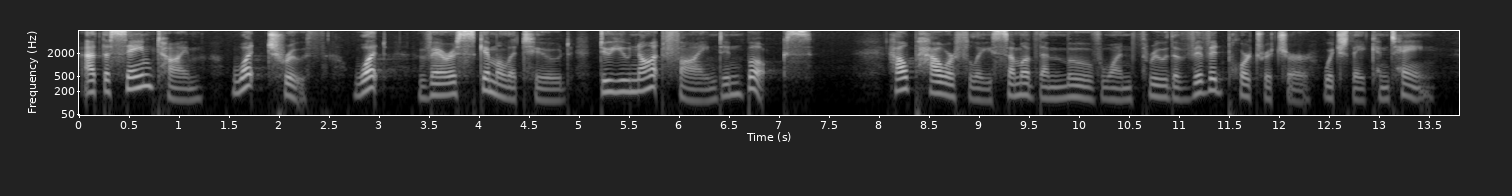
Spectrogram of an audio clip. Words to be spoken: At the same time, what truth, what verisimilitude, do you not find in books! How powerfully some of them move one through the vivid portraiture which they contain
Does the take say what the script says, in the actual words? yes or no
yes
